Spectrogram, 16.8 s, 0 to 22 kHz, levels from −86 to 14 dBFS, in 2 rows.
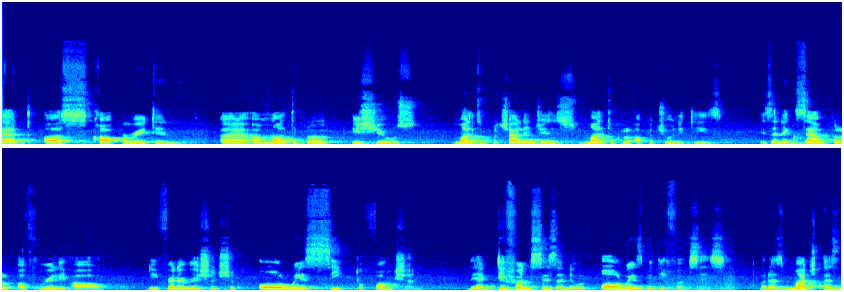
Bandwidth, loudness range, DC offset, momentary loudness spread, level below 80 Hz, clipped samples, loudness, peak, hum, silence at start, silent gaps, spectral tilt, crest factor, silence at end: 16 kHz; 3 LU; under 0.1%; 14 LU; -66 dBFS; under 0.1%; -22 LUFS; -2 dBFS; none; 0 s; none; -6 dB/octave; 20 dB; 0 s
